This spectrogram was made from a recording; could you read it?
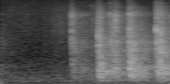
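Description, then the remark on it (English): A few quick bursts of typing as Riggs types on Lorna Cole's computer keyboard in her apartment: crisp clustered clicks arriving in short rhythmic groups after a brief quiet moment, with no voices. “In mock spite, he types on her computer keyboard.”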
